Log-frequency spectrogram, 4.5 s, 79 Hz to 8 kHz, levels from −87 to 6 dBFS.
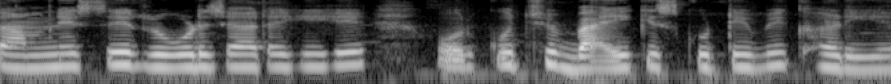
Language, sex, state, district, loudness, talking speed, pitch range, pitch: Hindi, female, Odisha, Sambalpur, -21 LUFS, 175 wpm, 200-215 Hz, 205 Hz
